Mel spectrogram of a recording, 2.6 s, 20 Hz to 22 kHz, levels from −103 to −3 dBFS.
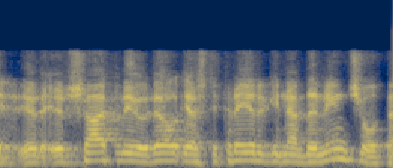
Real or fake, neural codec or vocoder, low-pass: fake; codec, 16 kHz, 1.1 kbps, Voila-Tokenizer; 7.2 kHz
